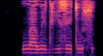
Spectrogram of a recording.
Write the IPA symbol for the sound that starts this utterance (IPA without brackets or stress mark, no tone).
w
